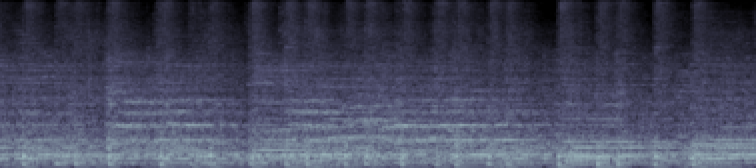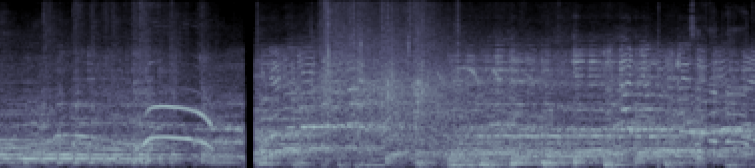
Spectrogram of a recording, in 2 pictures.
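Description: Live band music with a steady beat and a group singing along to an upbeat song. A couple of short swooping cries come just before the sound cuts out abruptly about ten seconds in. It then returns with the crowd of singers louder.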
